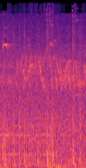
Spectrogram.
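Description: Horse hooves clip-clop at a steady walking rhythm in Skyrim, a quiet run of soft repeated footfalls over faint outdoor ambience.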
